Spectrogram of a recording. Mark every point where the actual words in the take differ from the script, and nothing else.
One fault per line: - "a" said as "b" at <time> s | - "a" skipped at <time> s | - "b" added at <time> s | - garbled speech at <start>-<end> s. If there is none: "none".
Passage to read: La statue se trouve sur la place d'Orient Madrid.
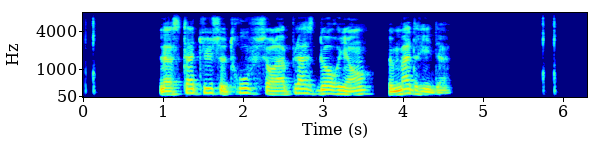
none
